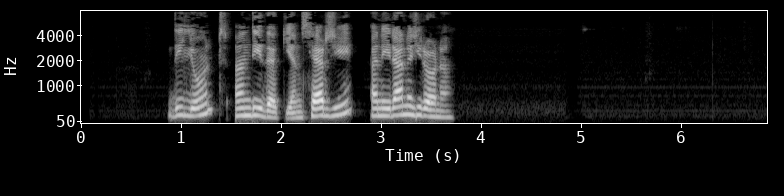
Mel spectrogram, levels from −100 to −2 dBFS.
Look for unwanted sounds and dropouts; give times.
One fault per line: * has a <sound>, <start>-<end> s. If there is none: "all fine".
all fine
